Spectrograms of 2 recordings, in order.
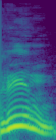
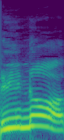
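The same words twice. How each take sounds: First: The word ends closed on the n consonant. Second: The word ends with an added o vowel. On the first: The speaker calls it right. "মুখ বন্ধ হয়ে গেছে" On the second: The speaker calls it wrong. "এখানে একটা ওকার হইতো"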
